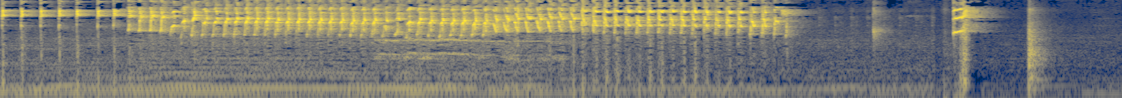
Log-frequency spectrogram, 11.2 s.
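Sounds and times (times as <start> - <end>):
lovebird trilling: 0.0 - 8.1, 9.5 - 10.0.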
